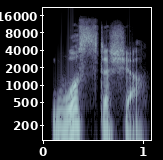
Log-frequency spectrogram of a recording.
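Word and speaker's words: Worcestershire: England end in shia but the shy is pronounced as sha. For example, Worersha, Worersha, Glostershure, Glostershure, Leersha,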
